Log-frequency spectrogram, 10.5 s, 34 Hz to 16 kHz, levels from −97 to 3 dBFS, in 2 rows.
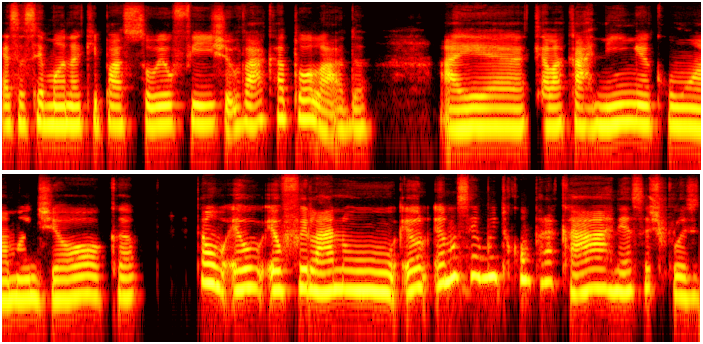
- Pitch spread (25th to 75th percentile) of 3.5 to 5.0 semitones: Yes, average, 4.7 semitones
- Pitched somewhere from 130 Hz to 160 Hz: No, medium, 185 Hz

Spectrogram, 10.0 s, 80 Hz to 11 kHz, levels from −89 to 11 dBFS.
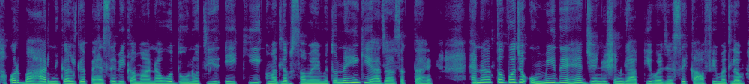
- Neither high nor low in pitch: No, high, 195 Hz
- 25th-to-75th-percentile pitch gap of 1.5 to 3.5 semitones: No, average, 4.3 semitones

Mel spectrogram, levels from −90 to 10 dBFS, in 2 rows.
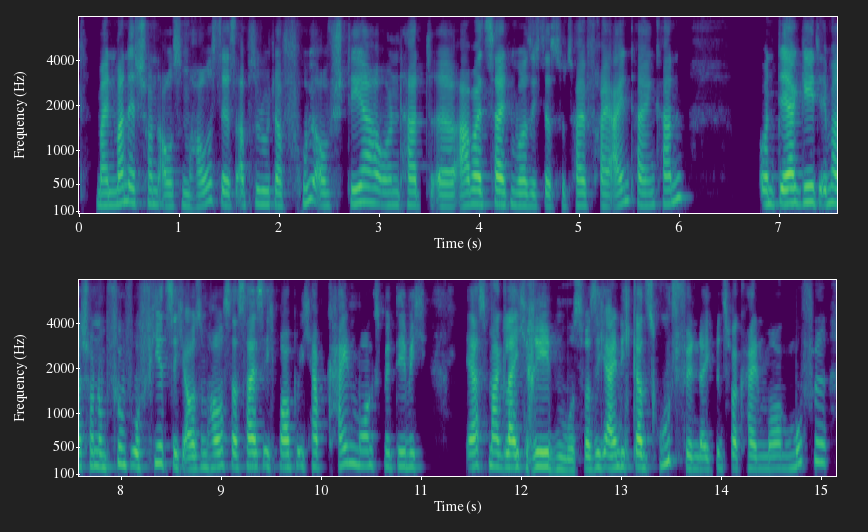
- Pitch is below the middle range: No, high, 205 Hz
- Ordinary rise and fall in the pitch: No, narrow, 2.2 semitones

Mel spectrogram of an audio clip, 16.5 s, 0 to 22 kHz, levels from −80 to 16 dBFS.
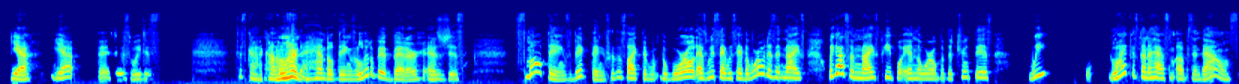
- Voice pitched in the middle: No, high, 210 Hz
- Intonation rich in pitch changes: No, average, 4.5 semitones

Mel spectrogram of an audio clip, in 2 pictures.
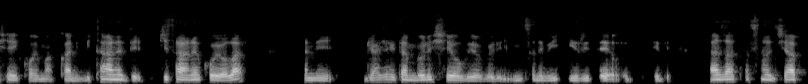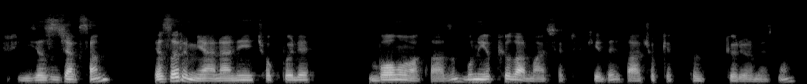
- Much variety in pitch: No, average, 3.2 semitones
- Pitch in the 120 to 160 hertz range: No, low, 105 Hz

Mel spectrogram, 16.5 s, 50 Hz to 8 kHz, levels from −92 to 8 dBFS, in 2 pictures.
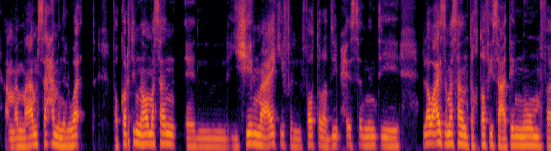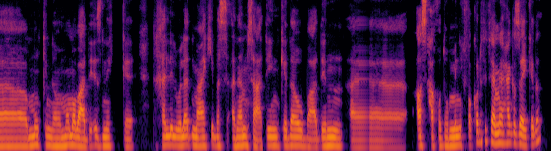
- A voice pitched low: Yes, low, 125 Hz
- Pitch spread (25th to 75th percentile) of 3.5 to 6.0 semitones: No, average, 2.8 semitones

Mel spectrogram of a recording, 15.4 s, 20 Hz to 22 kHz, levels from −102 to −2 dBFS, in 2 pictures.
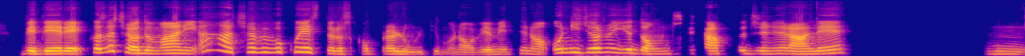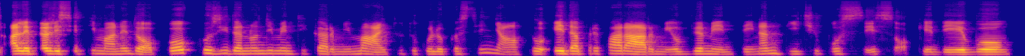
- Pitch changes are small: No, average, 3.0 semitones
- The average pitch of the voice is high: Yes, high, 195 Hz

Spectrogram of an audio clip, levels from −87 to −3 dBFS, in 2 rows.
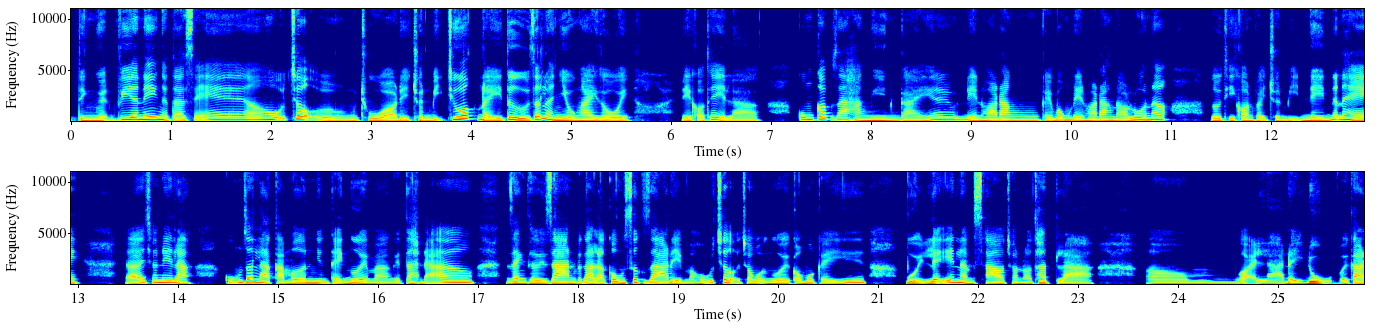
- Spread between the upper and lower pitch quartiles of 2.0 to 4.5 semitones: No, average, 5.2 semitones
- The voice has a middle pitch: Yes, medium, 170 Hz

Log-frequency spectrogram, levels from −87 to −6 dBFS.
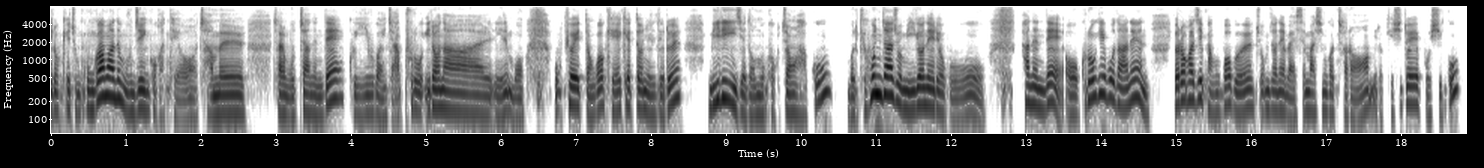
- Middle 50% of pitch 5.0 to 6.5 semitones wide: Yes, wide, 5.6 semitones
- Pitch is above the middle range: No, medium, 145 Hz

